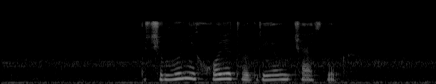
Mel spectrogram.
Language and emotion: Russian, neutral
